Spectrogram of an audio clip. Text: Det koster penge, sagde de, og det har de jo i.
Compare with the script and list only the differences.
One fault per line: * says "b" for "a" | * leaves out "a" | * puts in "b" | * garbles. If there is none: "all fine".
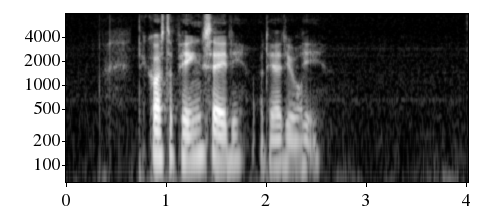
all fine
